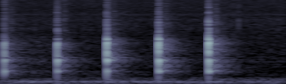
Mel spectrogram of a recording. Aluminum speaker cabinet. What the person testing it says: pretty inert. It doesn't have a ringing, it doesn't have a hollowness to it.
